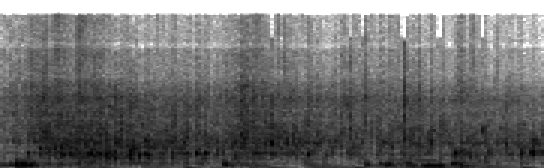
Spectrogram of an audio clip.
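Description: Fenugreek seeds dropped into hot oil for tempering a vatha kuzhambu, a loud dense crackling sizzle with rapid popping spits throughout, very close and without talk.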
